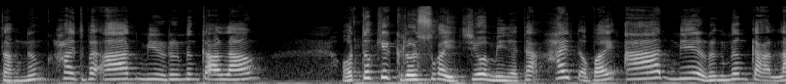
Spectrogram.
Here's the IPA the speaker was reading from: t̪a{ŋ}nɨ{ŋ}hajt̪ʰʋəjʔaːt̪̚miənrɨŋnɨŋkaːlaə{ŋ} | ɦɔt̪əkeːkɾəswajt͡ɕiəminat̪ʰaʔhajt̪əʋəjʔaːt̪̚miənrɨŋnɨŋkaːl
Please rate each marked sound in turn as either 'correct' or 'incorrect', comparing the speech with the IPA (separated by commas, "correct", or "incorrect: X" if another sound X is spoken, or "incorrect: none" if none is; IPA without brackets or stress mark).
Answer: correct, correct, correct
